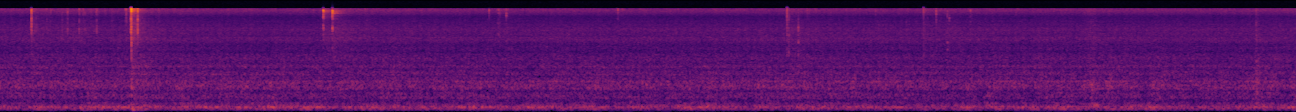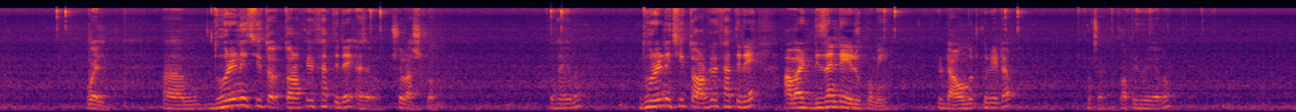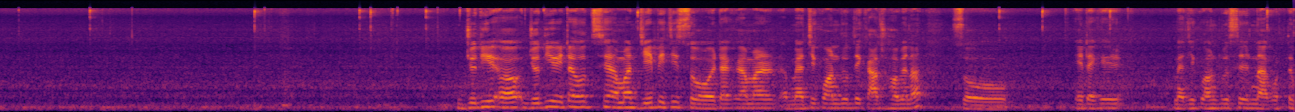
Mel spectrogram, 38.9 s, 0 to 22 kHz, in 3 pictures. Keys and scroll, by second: 0.0-1.3 typing, 4.2 typing, 6.2 typing, 24.1 alt+Tab, 24.9 ctrl+v.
